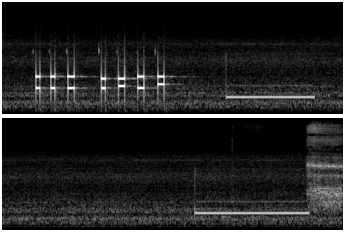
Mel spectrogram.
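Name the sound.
telephone keypad dialing tones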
